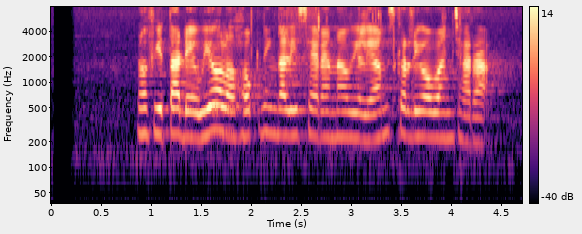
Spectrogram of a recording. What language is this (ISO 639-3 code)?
sun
